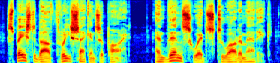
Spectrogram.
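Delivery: ordinary delivery, nothing marked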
